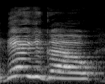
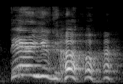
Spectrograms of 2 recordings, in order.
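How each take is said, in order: First: Said in the usual way. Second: Higher and slower, laughing through it. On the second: Real, not acted. Streamer repeats chat's answer, laughing. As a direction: let the laugh take over the words.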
